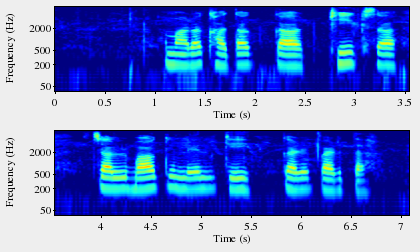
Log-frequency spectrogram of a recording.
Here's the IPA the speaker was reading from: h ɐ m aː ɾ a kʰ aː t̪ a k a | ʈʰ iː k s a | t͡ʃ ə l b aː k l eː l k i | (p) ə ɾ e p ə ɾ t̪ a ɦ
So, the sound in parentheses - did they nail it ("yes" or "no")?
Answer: no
